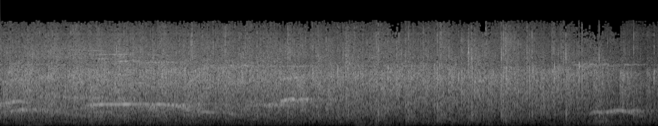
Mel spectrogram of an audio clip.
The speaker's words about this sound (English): Are you clapping for Hannes going or Byron staying?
